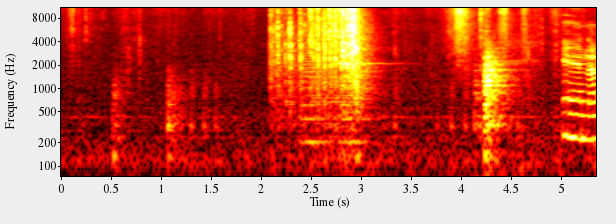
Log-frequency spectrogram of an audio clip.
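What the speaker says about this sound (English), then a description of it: "Okay, so I'm going to go ahead and shuffle the cards." Tarot cards being shuffled by hand at close range, in two or three dry, papery bursts of riffling and patting separated by brief quieter pauses.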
